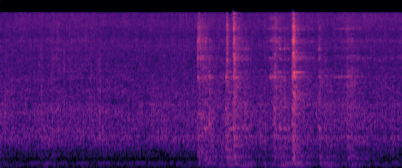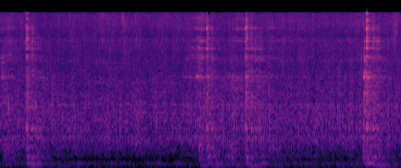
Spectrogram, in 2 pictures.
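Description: Wooden spoon knocking and scraping against a stainless steel pot as chunks of raw taro and pork are turned over, in irregular clacks starting about two seconds in.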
